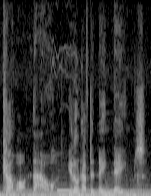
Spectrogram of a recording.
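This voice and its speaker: A man voicing a friendly, reflective robot buddy in a video game, speaking slowly and gently. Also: on the low side, huge pitch swings, full character voice. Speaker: game character reading a letter. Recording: game audio with loud music.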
